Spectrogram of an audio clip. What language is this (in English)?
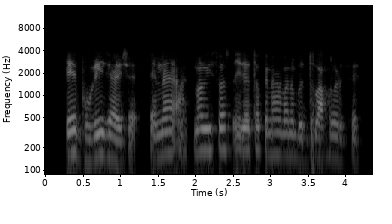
Gujarati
